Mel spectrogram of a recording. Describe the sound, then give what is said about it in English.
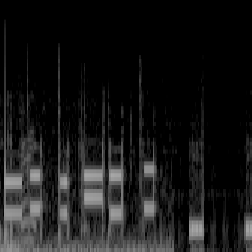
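A rapid run of about seven cell phone keypad dialing tones over a low background hum, followed by two steady ringing tones on the line, as someone places a quick call to a tax preparer. No one speaks. “I need to make a quick phone call.”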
